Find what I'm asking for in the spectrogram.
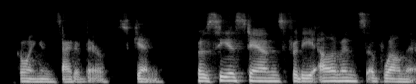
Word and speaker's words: Osea: Today's episode is sponsored by Osea Malibu, the original plant-based results-driven skincare line. Osea, pronounced O-C-E-A,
